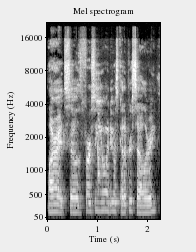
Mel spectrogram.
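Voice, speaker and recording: A man with a slightly high, fairly even voice talks rapid-fire while hosting a casual cooking show at the stove and counter of a kitchen. His instructions are laid-back and chatty, sprinkled with jokes, and the background is noisy.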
